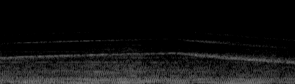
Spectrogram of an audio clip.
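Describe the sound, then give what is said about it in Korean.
An ambulance siren wails continuously with a slowly sliding, sustained tone, heard from outside a home after a fire broke out upstairs, over low traffic rumble for the whole stretch, with no one speaking. “타는 냄새도 나고 구급차 소리까지 들려오고 있었다.”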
